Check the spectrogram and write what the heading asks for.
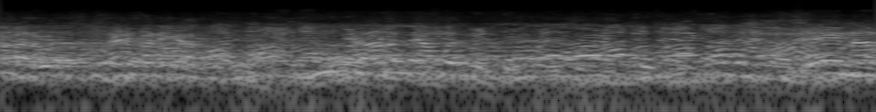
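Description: Crowd of men talking and calling out all at once: many overlapping voices with no single speaker standing out.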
